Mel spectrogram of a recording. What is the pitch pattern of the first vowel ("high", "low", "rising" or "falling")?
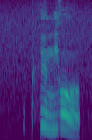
falling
